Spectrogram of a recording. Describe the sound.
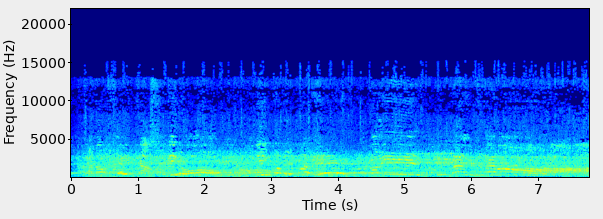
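The crowd at the Bernabéu stadium applauds Karim Benzema leaving the pitch in a 74th-minute substitution as Gareth Bale comes on: a steady, dense roar of clapping and cheering that lasts the whole stretch, with voices rising and falling over the top.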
